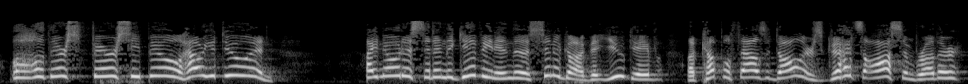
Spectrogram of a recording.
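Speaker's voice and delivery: high, hammed-up admirer; exaggerated high-pitched fawning greeting; mock flattery. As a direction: gush over an important man in public. Mimics public flattery in marketplace.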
